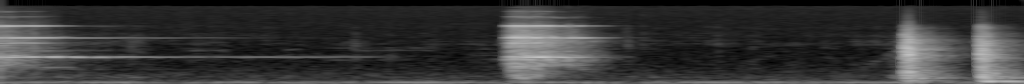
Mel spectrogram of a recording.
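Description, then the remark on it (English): A police officer rings the front doorbell of a large house converted into a boarding house, at night: a bright, decaying chime, rung again a couple of seconds later, then two quick sharp knocks follow over a low, steady background hum. “I rang the front doorbell.”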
